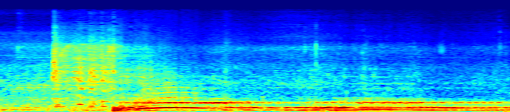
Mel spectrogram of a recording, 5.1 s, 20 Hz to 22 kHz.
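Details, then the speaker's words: 1997–99 Porsche Boxster with a custom sidewinder cold air intake, after alignment, before its first test drive: quick crank into a loud, raised cold idle that settles steady with no misfire or knock; normal cold start. "it does not sound like a boxster i don't know what it sounds like but it sounds good"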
